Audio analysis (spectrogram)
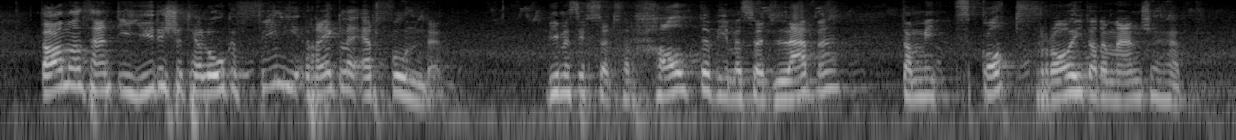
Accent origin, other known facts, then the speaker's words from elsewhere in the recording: Peru; In Peru, wo ich aufgewachsen bin, wird heutzutage nach wie vor an vielen Orten mit Joch und zwei Tieren gepflügt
